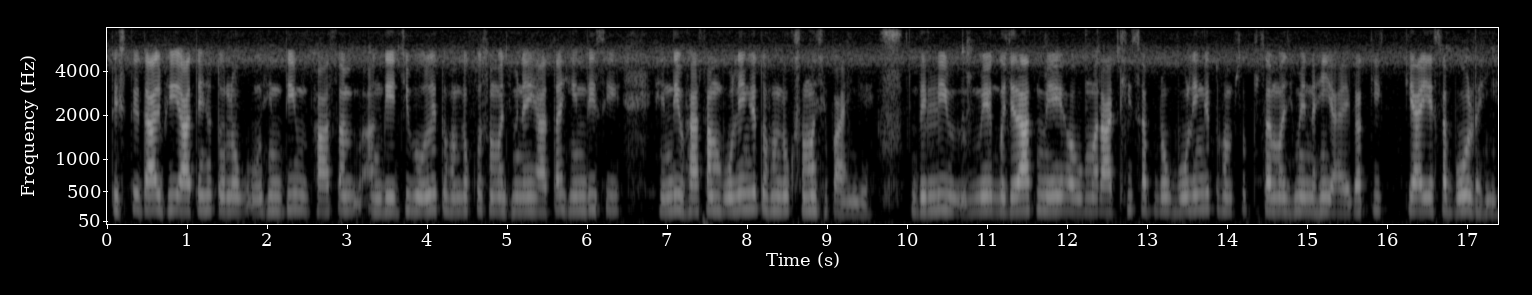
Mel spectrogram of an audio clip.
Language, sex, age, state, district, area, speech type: Hindi, female, 30-45, Uttar Pradesh, Pratapgarh, rural, spontaneous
